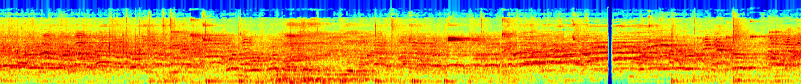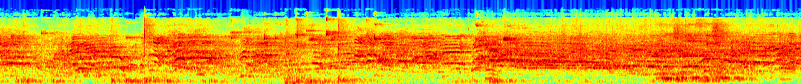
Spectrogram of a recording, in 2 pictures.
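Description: Volleyball bouncing and being hit on a hardwood gym floor, with players' and spectators' voices echoing steadily around the gym. The sound drops out for an instant about twelve seconds in.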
